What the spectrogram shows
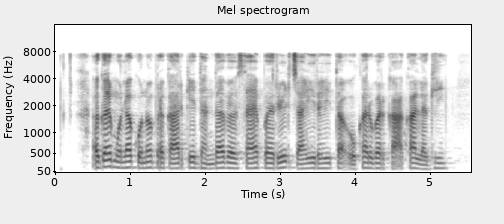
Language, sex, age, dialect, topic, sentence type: Chhattisgarhi, male, 18-24, Western/Budati/Khatahi, banking, question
